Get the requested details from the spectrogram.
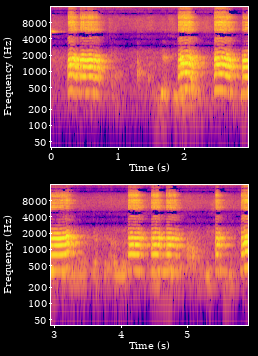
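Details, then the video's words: While she plays with her toy, Freja, a female Dobermann, makes short, repeated harmonic yelps and whines in quick irregular bursts, some paired, with high squeaky tones on top. "my dobermann Freja playing with her toy and making funny noises"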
